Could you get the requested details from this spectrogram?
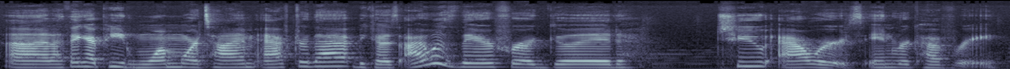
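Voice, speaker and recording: A woman's voice: mid-range voice, normal speed, a bit bright, faint music behind. A woman telling a personal story to viewers in a casual, rambling way, often saying "like" and correcting herself. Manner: rambling, conversational, frequent "like" and self-corrections. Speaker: vlogger.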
